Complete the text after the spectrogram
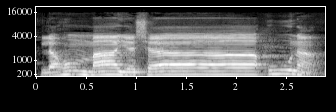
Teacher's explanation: ادغام شفوی ہے تو ہم اسے کھینچ کے پڑھیں گے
